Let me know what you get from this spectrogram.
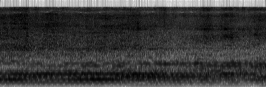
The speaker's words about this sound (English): I think somebody's mowing their lawn during the winter. Oh no, it's a leaf blower.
